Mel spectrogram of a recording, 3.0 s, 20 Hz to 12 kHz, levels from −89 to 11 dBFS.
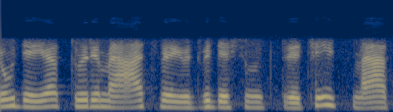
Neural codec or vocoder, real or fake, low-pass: none; real; 10.8 kHz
